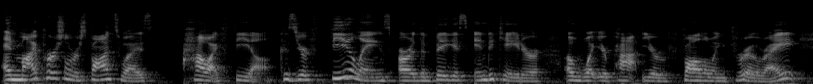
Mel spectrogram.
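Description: A woman's voice: fairly low pitch, animated, moderate pace, few pauses. A woman hosting a podcast interview, bubbly and effusive, laughing often as she talks. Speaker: podcast host.

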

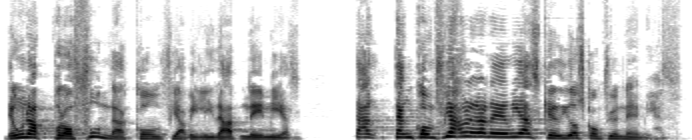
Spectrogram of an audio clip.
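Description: A man delivers a sermon in a bright, high voice, addressing the congregation directly. His delivery is animated, with quiet stretches that build into loud calls. The sound carries a long reverb from a church hall. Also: moderate pace. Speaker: preacher.

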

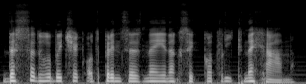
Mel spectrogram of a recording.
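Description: A man's voice: a little high, lightly acted. A man voicing a disguised prince working as a swineherd in a storybook reading, cheerful and firm. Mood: cheeky.

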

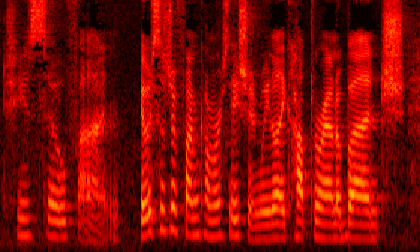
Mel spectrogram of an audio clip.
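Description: A woman co-hosts a casual podcast in a breezy manner and laughs easily. Her voice is slightly low, and a faint room ambience hangs behind it. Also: quick pace, darkish tone, slight background noise. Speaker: podcast co-host. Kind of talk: casual chat.

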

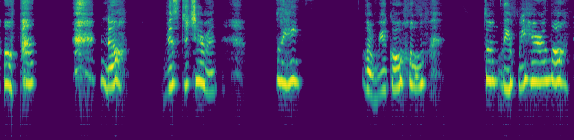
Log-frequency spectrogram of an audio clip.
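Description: A woman's voice: very high-pitched, takes it slowly, pauses often, pitched above the performer's own voice. A woman voicing a terrified pregnant young woman, tearful and desperately pleading in an audio drama story. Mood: tearful panic.

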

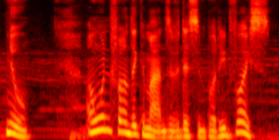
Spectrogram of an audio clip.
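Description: A defiant young Scottish shepherd acted by a woman grumbles through an audio drama in plain-spoken style. The pitch swings widely around the middle, with faint music underneath. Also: very animated, quick pace, a little mellow. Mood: startled, defiant. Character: stubborn young male shepherd prophet, grumbling and weary.

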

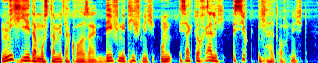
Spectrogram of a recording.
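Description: A young man with a lowish, dark, slightly rough voice talks fast and expressively on a dry recording. As a podcast guest, he chats casually and emphatically in heavy street slang, recorded outdoors on a tropical island at dusk.

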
